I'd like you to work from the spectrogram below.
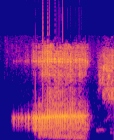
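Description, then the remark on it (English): A sleeping dog in a den snores: one long, rough, rattling breath with a droning buzz, then the start of a softer second snore. It is fairly loud, with no talking. “Oh, darn it, the dog's asleep.”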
